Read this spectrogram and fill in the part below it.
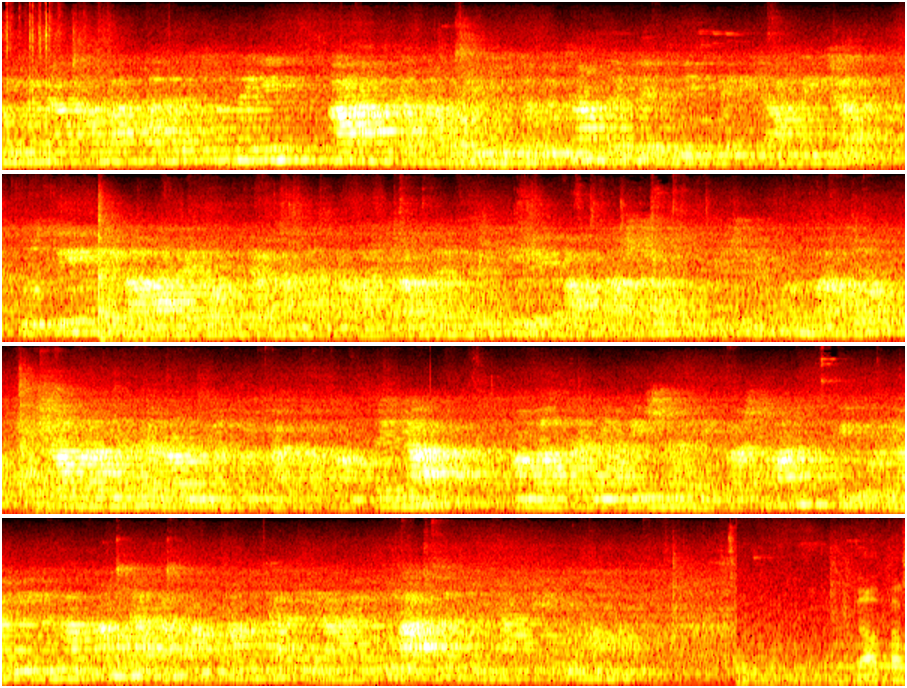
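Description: A middle-aged woman speaks steadily and firmly into a microphone in an echoing room.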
